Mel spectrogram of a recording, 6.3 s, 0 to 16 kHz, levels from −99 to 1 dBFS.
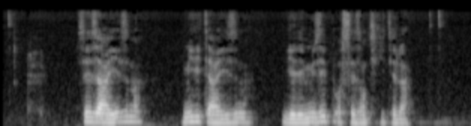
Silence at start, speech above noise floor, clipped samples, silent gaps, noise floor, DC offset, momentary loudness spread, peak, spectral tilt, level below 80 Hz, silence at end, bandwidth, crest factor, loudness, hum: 1.05 s; 43 dB; under 0.1%; none; -66 dBFS; under 0.1%; 14 LU; -6 dBFS; -8 dB/octave; -62 dBFS; 0.85 s; 11.5 kHz; 20 dB; -25 LUFS; none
